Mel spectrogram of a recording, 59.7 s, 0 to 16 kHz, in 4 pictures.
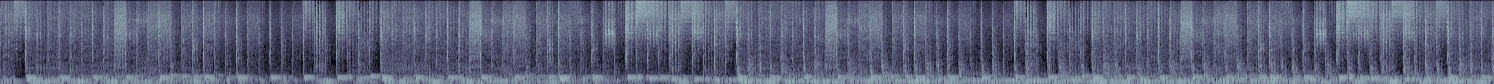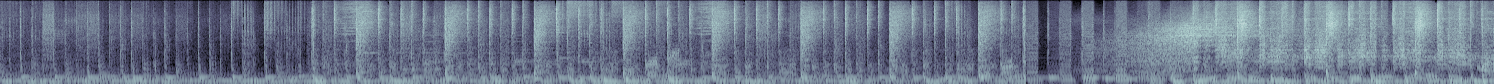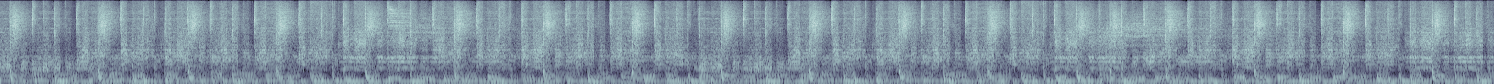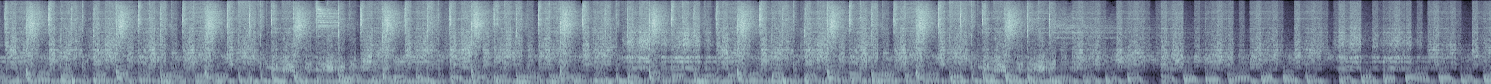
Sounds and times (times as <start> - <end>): Music: 0.0 - 59.7.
